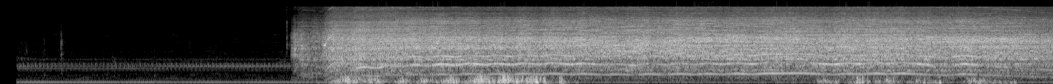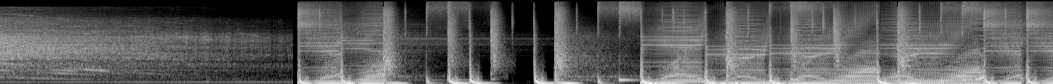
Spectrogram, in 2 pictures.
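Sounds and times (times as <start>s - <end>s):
electric motor whining: 2.9s - 14.4s, 17.0s - 21.0s.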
